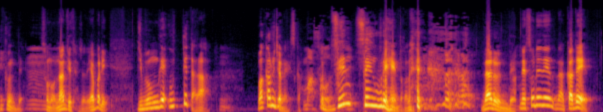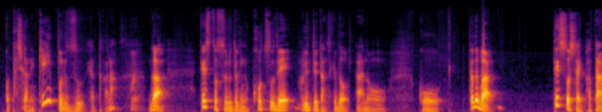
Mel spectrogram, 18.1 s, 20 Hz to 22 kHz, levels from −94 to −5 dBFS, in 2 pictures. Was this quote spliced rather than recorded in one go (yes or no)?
yes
